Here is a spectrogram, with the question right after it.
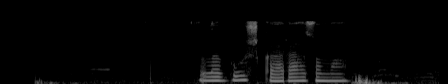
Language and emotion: Russian, neutral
